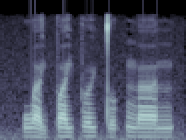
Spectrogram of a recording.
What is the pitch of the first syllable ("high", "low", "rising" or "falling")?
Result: low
